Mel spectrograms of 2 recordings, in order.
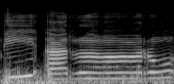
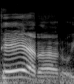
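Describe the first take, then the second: First: The first word sounds like 'tee'. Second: The first word sounds like 'teh'. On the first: The speaker calls it wrong. "ടി അല്ല തേ" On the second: The speaker calls it right. "Pronounce ചെയ്യുക ടി ഇന് തേ എന്നാണ്"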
